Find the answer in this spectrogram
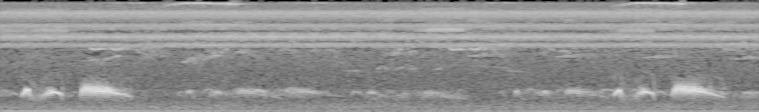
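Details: Spotted dove lure calling, two phrases about six seconds apart, each short coos leading into a long falling coo, with soft repeated low notes between them and a steady hum behind.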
